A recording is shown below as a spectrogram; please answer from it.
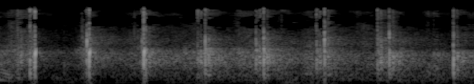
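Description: Light applause from a few people: sharp, fairly regular hand claps about three a second.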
